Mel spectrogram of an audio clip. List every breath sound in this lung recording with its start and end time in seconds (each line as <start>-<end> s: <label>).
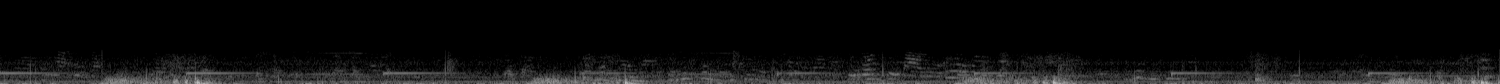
0.99-1.80 s: inhalation
1.80-2.99 s: exhalation
5.30-6.27 s: inhalation
9.63-10.39 s: inhalation
10.39-11.55 s: exhalation
13.98-15.00 s: inhalation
